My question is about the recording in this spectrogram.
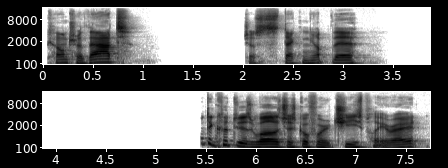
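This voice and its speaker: Unhurried and pausing often, a man with a mid-range, fairly bright voice provides casual home commentary on an esports match. As a co-streaming caster, he thinks out loud and makes self-deprecating asides.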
